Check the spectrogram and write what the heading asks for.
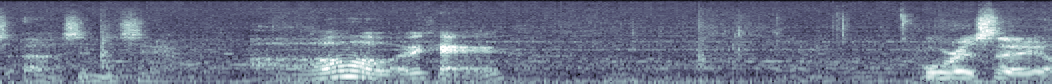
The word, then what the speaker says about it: Cynidicean: It's CYNIDICEAN. So he's cinder like as in actual burnt.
